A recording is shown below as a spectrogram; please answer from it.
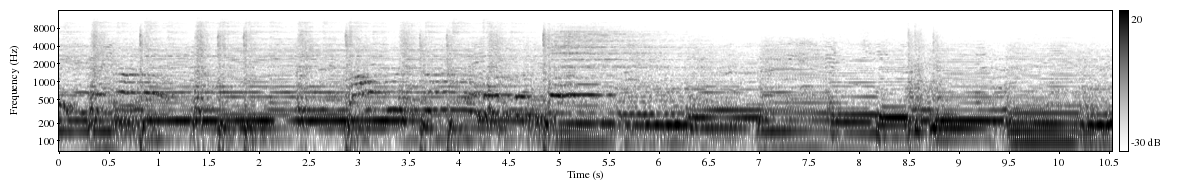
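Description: Live rock band playing: electric guitar chords over bass and a drum kit. A steady cymbal beat runs through the first half and drops away about five seconds in, leaving the guitars ringing.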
